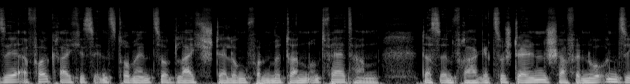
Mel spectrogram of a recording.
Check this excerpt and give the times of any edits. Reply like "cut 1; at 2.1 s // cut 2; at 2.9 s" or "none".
none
